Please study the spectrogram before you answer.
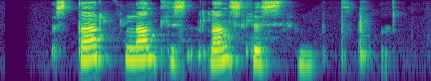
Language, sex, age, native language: Icelandic, female, 30-39, Icelandic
